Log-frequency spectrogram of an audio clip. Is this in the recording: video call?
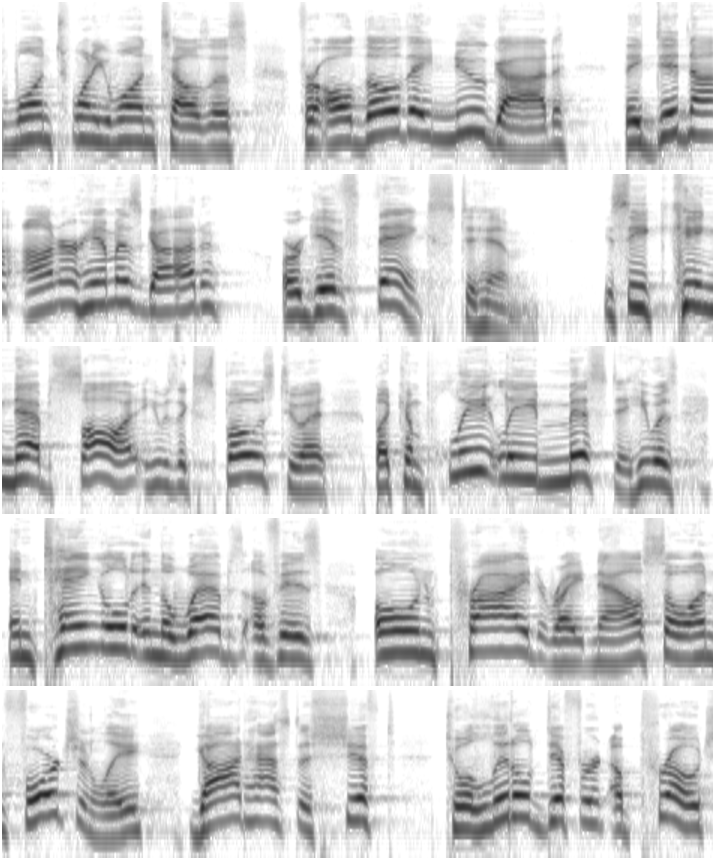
no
